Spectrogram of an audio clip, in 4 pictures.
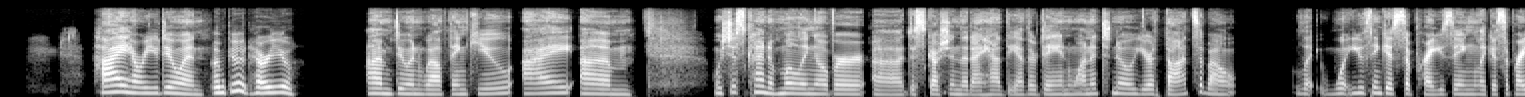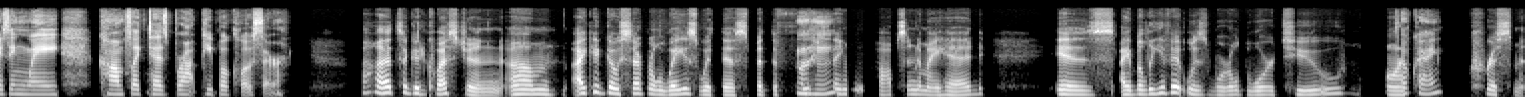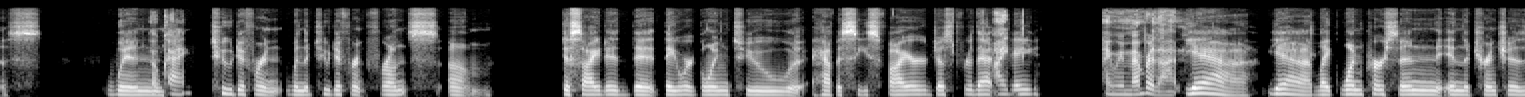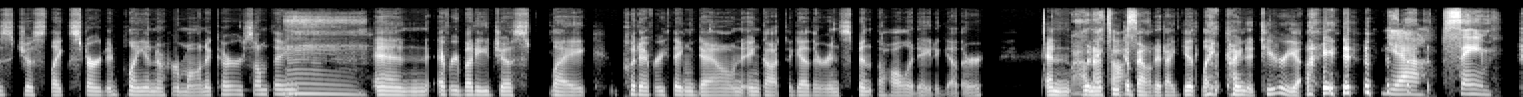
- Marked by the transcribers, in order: other background noise; drawn out: "Mm"; laughing while speaking: "like"; laughing while speaking: "teary-eyed"; laugh
- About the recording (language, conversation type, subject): English, unstructured, How has conflict unexpectedly brought people closer?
